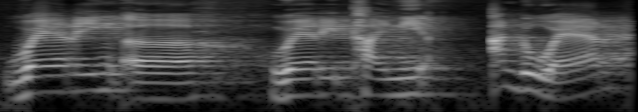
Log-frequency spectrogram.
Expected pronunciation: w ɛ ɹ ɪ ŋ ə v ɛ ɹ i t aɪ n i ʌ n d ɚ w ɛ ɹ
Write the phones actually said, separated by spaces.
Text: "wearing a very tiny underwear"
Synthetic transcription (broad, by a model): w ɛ ɹ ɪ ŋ ə w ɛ ɹ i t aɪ n i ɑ n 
